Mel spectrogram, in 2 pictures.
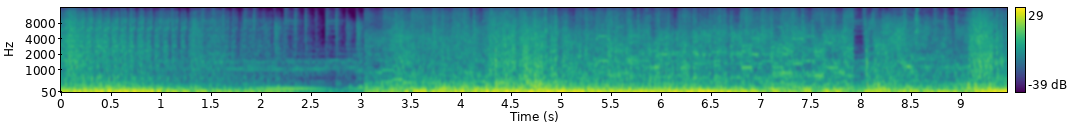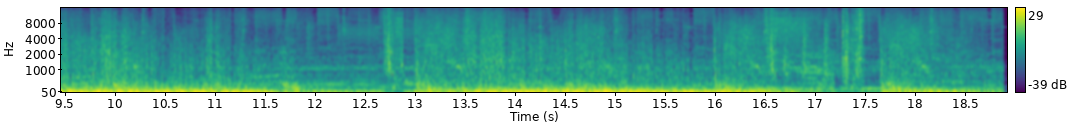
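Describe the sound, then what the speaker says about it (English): Rapid barrage of BFG 10K shots in a Doom mod, a loud, sustained roar of crashing blasts and booms with a brief dip early on before the onslaught resumes. "A rapid barrage of BFG 10K shots."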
